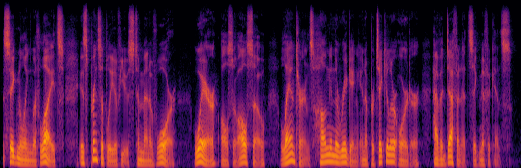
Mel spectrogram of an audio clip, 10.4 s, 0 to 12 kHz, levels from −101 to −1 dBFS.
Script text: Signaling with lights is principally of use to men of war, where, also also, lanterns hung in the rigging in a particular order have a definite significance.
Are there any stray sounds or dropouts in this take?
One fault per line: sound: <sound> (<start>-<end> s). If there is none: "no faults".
no faults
